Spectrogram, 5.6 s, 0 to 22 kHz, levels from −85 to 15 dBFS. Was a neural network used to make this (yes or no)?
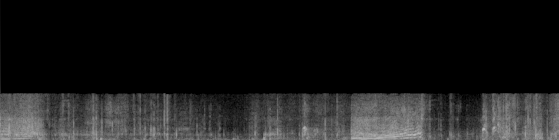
yes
